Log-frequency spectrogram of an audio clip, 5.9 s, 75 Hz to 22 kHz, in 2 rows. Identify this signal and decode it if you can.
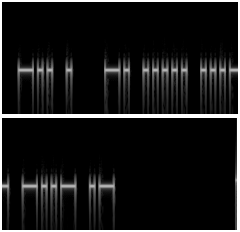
Morse code, heard as a keyed tone, about 20 wpm, 700 Hz. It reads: DE N5VXA
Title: USA Callsign DE Callsign 20wpm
